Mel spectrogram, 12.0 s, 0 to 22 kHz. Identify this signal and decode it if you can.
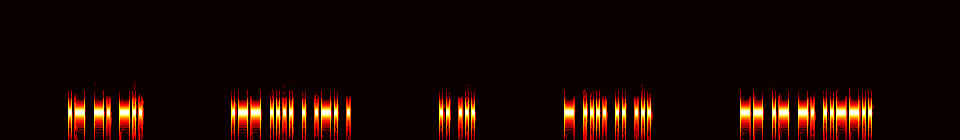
Morse code, heard as a keyed tone, about 30 wpm, 700 Hz. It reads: AND WHERE IS THIS MAN?
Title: 4x Word-Spacing - Sentences from Top 200 Words - 30wpm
